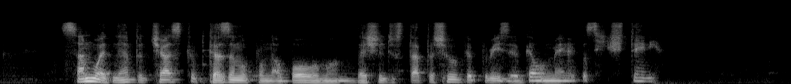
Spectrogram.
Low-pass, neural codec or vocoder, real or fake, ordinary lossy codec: 7.2 kHz; codec, 16 kHz, 0.5 kbps, X-Codec, HuBERT features, trained on balanced general audio; fake; MP3, 64 kbps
